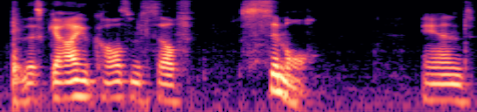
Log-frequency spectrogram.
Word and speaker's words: SYML: guy who calls himself siml and siml is spelled s yml all in caps and from what whatever research I've done um it's actually not an acronym it's pronounced siml and apparently it comes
